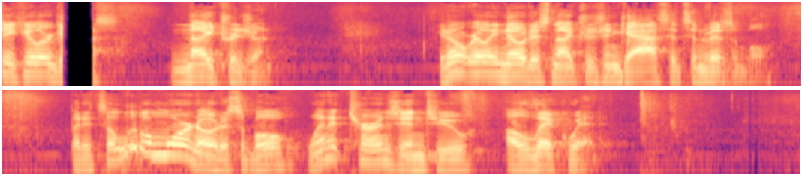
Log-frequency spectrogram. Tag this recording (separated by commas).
Speech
